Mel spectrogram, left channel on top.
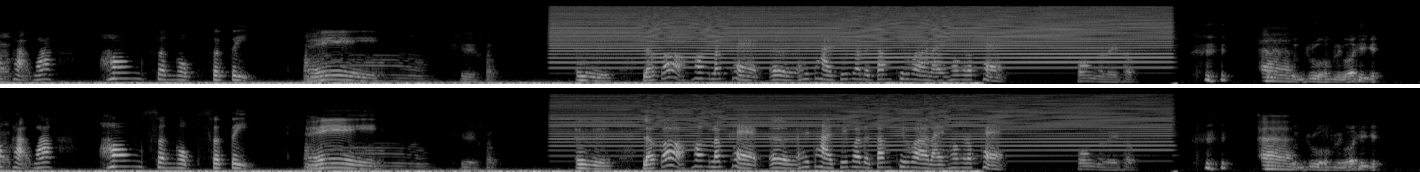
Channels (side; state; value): both; normal; correlation 0.47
